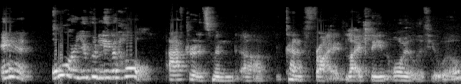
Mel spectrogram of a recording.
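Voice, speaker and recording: A woman speaks loudly in a high pitch. Her voice swings very widely in pitch. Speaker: cooking teacher. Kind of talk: live-streamed cooking class. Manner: fast when excited.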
